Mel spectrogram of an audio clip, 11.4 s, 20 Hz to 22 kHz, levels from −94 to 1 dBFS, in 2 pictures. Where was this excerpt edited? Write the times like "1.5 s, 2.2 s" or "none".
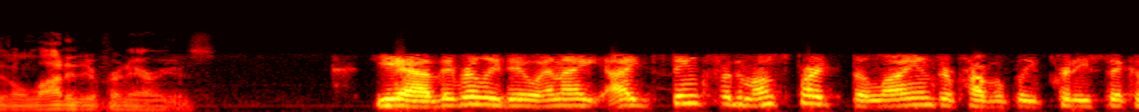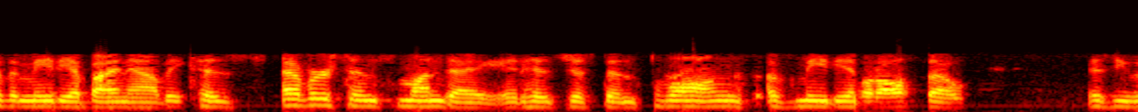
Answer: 4.2 s, 10.0 s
